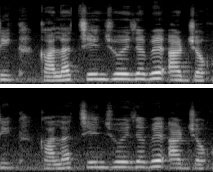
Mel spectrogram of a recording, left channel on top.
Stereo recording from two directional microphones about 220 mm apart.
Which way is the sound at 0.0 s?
15° left (ahead or behind).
